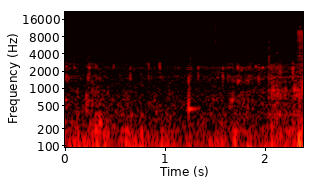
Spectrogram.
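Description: Near silence: a faint, muffled low rumble of water with a few soft ticks, recorded underwater.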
